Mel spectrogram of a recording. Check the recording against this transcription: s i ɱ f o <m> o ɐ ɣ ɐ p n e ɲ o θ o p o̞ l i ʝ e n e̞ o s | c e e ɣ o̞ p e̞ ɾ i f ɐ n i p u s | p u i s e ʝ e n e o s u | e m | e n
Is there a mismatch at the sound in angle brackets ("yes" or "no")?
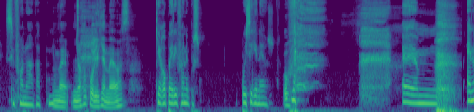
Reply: yes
